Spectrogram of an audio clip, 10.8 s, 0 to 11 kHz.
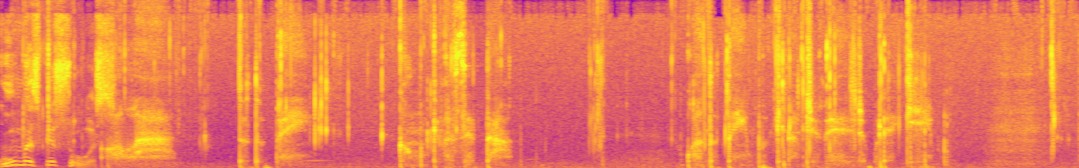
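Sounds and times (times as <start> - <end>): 
speech: 0.0 - 1.8
crisp mouth clicks: 0.1 - 9.6, 10.4 - 10.7
ASMR whispering: 1.0 - 1.8, 2.4 - 3.3, 4.0 - 5.2, 6.8 - 9.4.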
